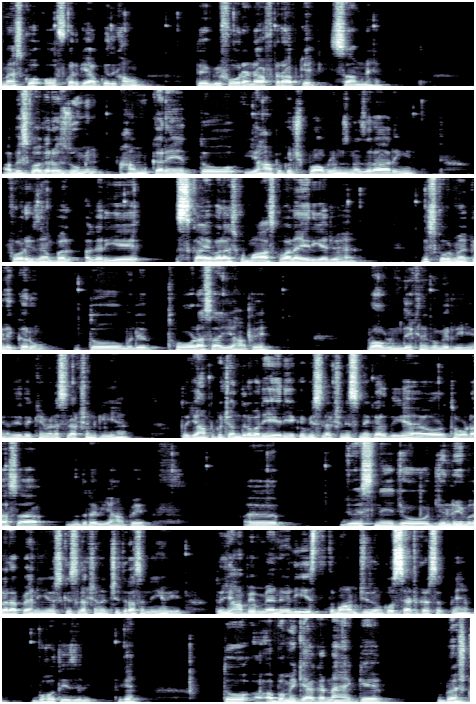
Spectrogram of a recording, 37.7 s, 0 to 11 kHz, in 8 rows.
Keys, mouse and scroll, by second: 3.3 space, 3.8 click, 5.9 click, 6.1 Home, 13.7 click, 14.7 space, 15.1 click, 15.2 space, 17.2 click, 17.3 space, 18.6 click, 21.1 click, 27.0 click, 29.7-31.8 typing, 30.3 click, 33.4 click, 35.7 typing, 36.5 right click.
